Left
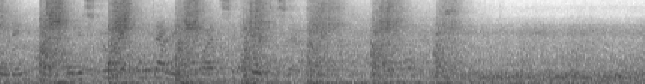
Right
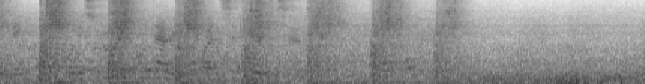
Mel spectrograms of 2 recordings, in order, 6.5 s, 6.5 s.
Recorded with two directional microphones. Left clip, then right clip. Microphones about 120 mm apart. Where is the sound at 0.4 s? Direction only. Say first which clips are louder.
Right 1 dB; 85° right.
